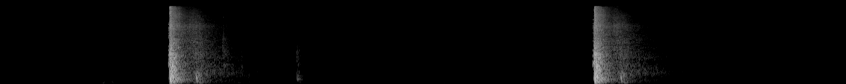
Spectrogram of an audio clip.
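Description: Two single shots from a Hungarian AK-63DS rifle (7.62×39 mm), fired deliberately about four seconds apart, each followed by a short echo. A faint click comes between them.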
